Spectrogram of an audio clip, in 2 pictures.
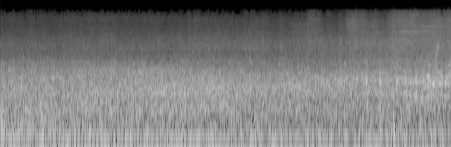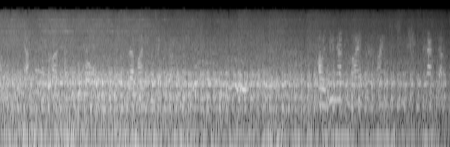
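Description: A train rumbles steadily along the tracks with a broad, continuous roar, growing louder midway, while faint metallic squeals and clanks rise above the rolling noise.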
